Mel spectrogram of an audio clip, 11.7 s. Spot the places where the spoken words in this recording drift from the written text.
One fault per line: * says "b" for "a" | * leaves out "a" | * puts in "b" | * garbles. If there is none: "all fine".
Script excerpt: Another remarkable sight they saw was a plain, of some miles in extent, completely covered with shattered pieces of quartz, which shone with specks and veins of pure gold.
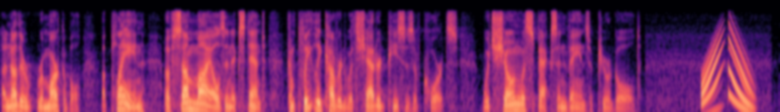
* leaves out "sight they saw was"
